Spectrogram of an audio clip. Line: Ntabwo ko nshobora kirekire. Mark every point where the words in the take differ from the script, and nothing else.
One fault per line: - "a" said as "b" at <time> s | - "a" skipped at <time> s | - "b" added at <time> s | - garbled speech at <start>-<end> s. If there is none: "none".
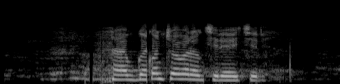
none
